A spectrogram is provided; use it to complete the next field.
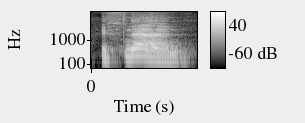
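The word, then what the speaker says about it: اثنان: On l'écrit, mais on ne le prononce pas. Naam, tahiyya al-Jazair. Ithnan. OK? Ithnan.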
